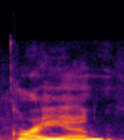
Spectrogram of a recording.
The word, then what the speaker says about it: Cran: Spelled like crayon or like a first part of cranberry. Cran. like gran.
